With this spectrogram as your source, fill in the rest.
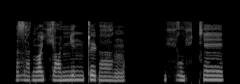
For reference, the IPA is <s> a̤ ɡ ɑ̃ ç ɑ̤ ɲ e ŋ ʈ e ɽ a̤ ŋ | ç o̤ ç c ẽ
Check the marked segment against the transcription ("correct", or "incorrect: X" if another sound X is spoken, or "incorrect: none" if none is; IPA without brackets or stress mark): incorrect: z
